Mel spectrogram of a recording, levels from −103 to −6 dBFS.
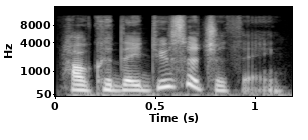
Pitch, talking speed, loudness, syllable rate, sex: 190 Hz, 355 wpm, -19 LUFS, 6.1 syllables/s, female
